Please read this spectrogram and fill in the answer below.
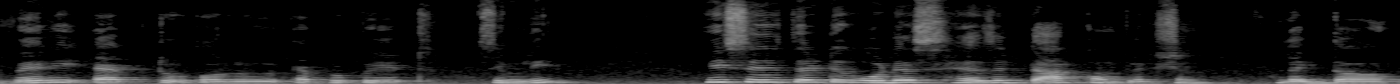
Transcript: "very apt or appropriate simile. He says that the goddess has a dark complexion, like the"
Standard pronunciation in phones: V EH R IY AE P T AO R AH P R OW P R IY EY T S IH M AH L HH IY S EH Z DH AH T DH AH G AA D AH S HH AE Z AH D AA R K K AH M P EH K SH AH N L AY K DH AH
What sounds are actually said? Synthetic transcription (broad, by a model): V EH R IY AE P T AO R AH P R OW P R IY EY T S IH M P L HH IY S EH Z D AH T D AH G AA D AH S HH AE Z AH D AA R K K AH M P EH K SH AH N L AY K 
